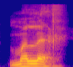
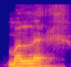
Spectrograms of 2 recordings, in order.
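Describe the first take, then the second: The two takes are said the same way.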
